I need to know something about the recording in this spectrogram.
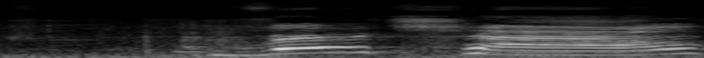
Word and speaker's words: Virchow: Next, Rudolf Virchow, V-I-R-C-H-O-W.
